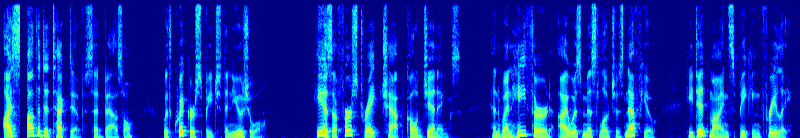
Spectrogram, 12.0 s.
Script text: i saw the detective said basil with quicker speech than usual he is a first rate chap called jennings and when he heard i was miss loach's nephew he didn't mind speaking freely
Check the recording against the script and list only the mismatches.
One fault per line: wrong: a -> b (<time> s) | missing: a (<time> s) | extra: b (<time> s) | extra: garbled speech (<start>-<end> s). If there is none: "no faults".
wrong: heard -> third (7.9 s)
wrong: didn't -> did (10.4 s)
